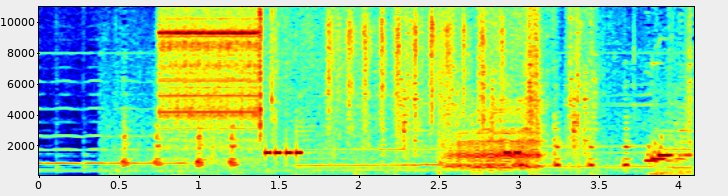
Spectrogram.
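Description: Goat bleating in the Zelda: Tears of the Kingdom video game, short nasal calls repeated a few times over a busy backdrop of game music and other farm-animal sounds, with no talking.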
